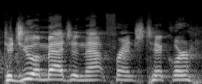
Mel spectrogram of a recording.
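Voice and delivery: ordinary delivery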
